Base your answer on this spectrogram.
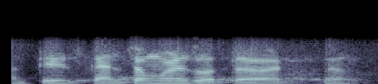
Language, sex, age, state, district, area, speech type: Marathi, male, 18-30, Maharashtra, Ratnagiri, rural, conversation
